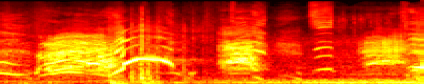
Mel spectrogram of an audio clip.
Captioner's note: screaming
